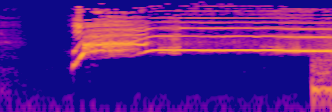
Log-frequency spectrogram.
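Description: Cartoon characters screaming in fright: after a short silence, one long high scream starts about half a second in, sweeps up and holds steady.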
